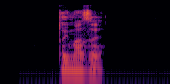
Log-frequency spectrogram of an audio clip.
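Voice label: "Туймазы", Bashkir; Республике Башкортостан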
